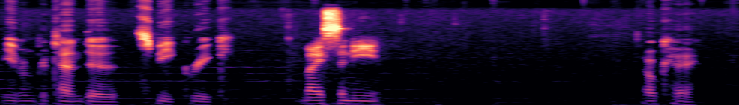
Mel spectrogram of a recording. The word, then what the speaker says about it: Mycenae: Mycenae. Okay. AE is E, pronounced E in Greek.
